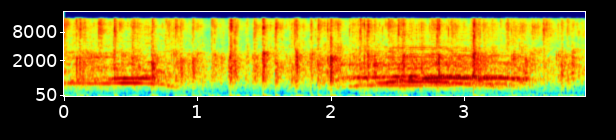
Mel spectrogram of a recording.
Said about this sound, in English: Ladies and gentlemen, it's that time of the show. We have to choose a winner. By round of applause, which was your favorite haiku?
